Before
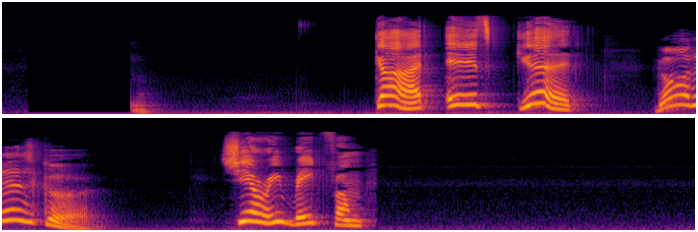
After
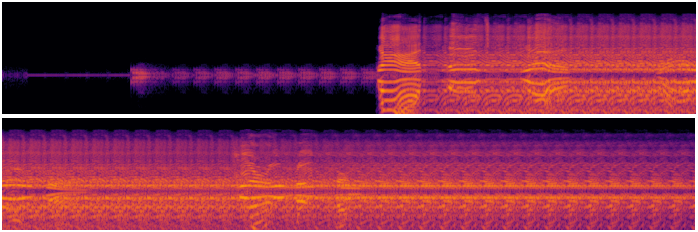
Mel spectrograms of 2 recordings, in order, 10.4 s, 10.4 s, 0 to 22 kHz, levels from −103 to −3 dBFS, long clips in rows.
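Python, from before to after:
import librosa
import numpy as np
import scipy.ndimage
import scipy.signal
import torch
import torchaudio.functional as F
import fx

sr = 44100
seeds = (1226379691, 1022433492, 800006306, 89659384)

y = fx.env_lowpass(x, sr, base_hz=460.0, full_db=-18.5)
y = y * np.sin(2.0 * np.pi * 1500.0 * np.arange(len(y)) / sr)
y = fx.echo_swell(y, sr, ms=157, loudest=8, wet_db=-10.0)
y = F.gain(torch.from_numpy(y), -2.5).numpy()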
